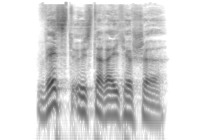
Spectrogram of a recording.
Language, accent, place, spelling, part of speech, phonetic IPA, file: German, Germany, Berlin, westösterreichische, adjective, [ˈvɛstˌʔøːstəʁaɪ̯çɪʃə], De-westösterreichische.ogg
- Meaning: inflection of westösterreichisch: 1. strong/mixed nominative/accusative feminine singular 2. strong nominative/accusative plural 3. weak nominative all-gender singular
